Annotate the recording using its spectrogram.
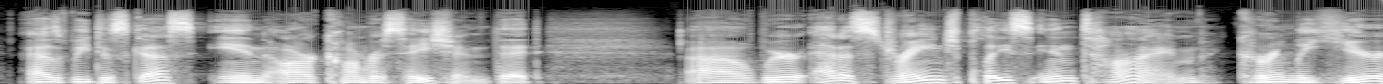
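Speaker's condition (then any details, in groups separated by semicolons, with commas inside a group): No condition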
